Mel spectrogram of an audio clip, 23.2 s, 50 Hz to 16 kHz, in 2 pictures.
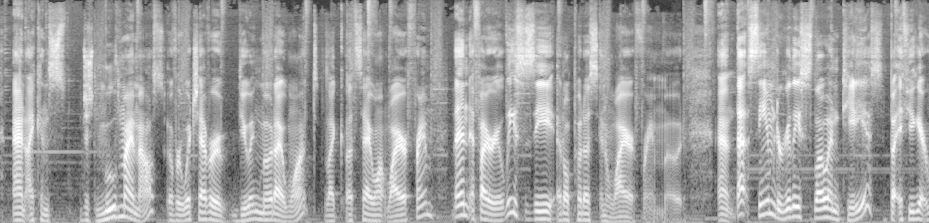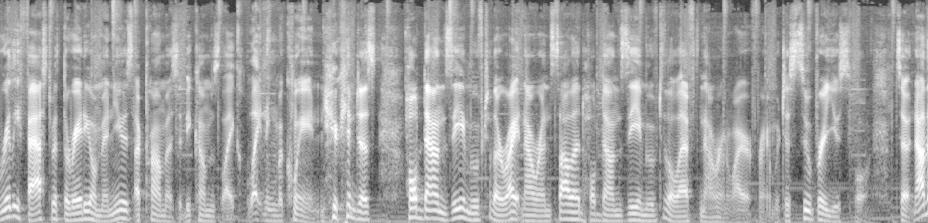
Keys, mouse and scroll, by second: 16.5 z, 18.8 z, 21.8-23.2 scroll up 1.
